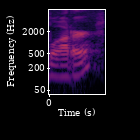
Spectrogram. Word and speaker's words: water: out the word and the first thing I want to talk about is the are sound at the ends end of this word so in American English whenever we have an R we say the R sound so I'm gonna definitely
